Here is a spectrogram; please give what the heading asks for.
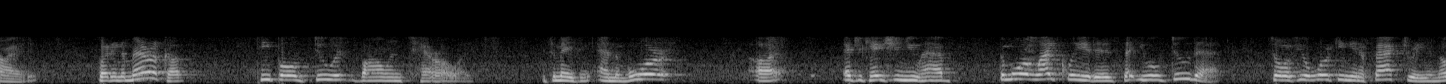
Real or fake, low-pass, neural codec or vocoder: real; 3.6 kHz; none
